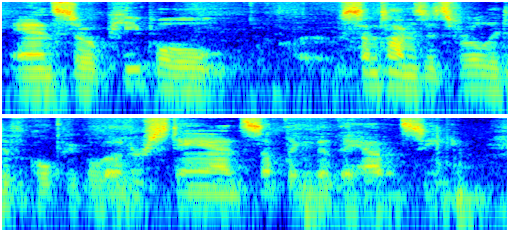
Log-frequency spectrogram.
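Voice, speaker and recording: A man with a fairly low voice gives a live field report on storm damage. He explains as he goes, often restarting and repeating phrases. He sounds some way from the microphone, outdoors with clear noise around him. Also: fast. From Tampa Bay area, Florida. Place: outdoors near flooded coastal neighborhood. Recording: distant mic with loud outdoor noise.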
